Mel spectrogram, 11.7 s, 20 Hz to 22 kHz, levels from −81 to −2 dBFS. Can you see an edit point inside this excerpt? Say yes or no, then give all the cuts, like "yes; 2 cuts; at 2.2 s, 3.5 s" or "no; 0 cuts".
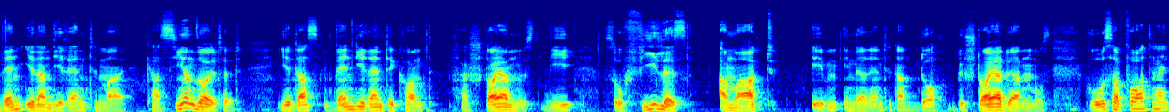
no; 0 cuts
